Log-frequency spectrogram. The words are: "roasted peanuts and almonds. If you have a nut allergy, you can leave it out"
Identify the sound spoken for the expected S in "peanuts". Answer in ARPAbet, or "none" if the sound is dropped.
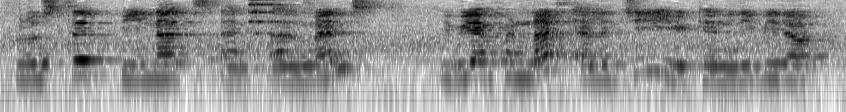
S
